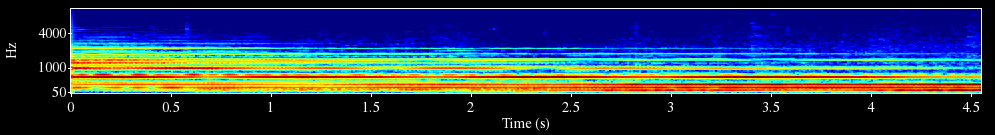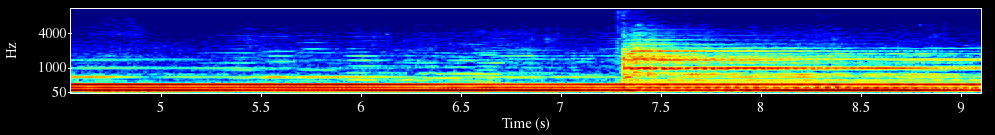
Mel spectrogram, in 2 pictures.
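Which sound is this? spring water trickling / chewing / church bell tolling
church bell tolling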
